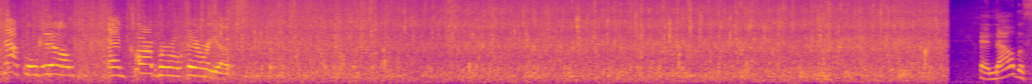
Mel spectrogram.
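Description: Heavy rain pours steadily on an umbrella.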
